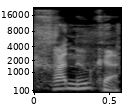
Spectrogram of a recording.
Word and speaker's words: Hanukkah: It's pronounced Hanukkah.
